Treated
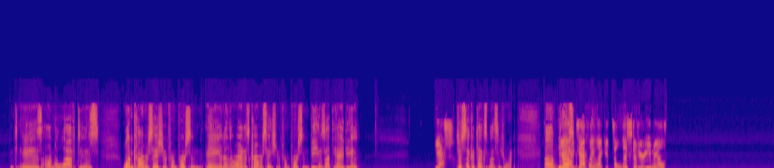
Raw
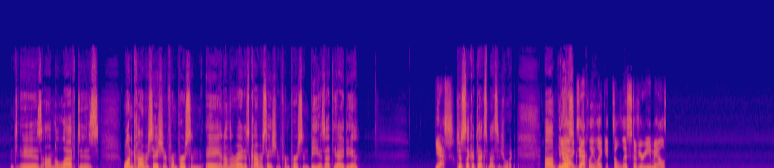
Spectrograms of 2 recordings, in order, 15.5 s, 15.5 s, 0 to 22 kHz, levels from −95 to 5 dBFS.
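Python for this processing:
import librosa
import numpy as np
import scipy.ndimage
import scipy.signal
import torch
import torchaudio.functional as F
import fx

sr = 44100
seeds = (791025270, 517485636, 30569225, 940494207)

y = fx.pitch_keep_formants(x, sr, semitones=-11.0)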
